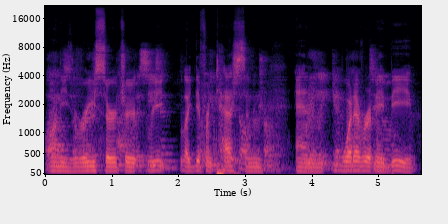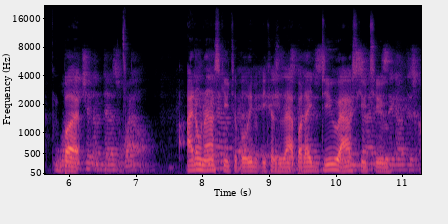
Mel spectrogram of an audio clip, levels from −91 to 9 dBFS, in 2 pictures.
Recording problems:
voice in the background; loud; throughout; 9 dB below the speech

